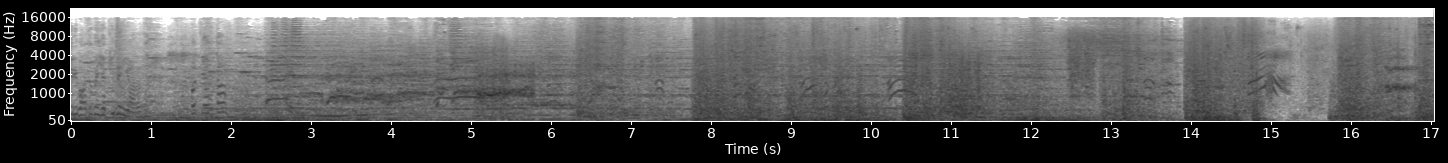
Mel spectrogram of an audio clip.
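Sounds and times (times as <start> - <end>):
dramatic background music: 0.0 - 14.8
heavy car crashes: 7.7 - 15.0, 15.7 - 17.0
glass shattering: 7.8 - 17.0.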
